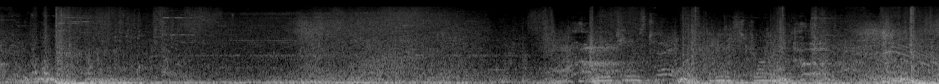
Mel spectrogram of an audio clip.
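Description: Game spells and attacks blast, whoosh and crackle in a busy fight.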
